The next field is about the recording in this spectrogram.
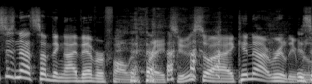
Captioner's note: laughing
